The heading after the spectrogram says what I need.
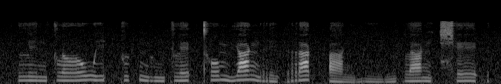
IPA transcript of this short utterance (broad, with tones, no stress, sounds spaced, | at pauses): l i˧ n k l ɤː˦˥ w i˦˥ ʔ k ɯ˦˥ k̚ ŋ ɯ˧ ŋ k l e˦˥ ʔ tʰ o˥˩ m j a˥˩ ŋ r i˨˩ ʔ r a˥˩ k̚ ʔ a˨˩ ŋ b iː˩˦ ŋ p l a˥˩ ŋ t͡ɕʰ e˥˩ ʔ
